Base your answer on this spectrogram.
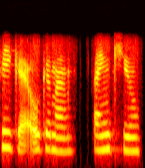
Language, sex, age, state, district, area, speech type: Hindi, female, 45-60, Madhya Pradesh, Bhopal, urban, conversation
